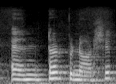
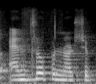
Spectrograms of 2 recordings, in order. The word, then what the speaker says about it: entrepreneurship: ठीक है, वैसे तो सब इसको प्रोनाउंस करते हैं एंटरप्रेन्योरशिप, लेकिन ये एंटरप्रेन्योरशिप नहीं है, इसको एंथ्रोप्रेन्योरशिप कहा जाता है।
